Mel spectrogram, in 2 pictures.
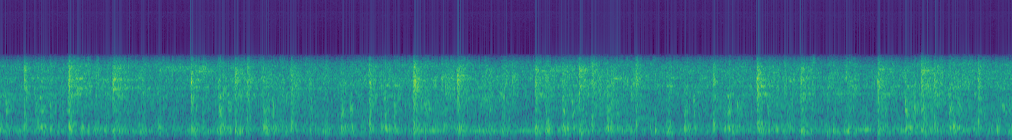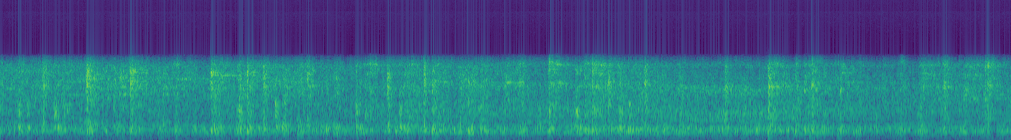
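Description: Pakistan Railways passenger coaches rolling past on the track, a steady rumble of steel wheels on rail with a continuous run of clicks and knocks as the wheels clatter over the rail joints.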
